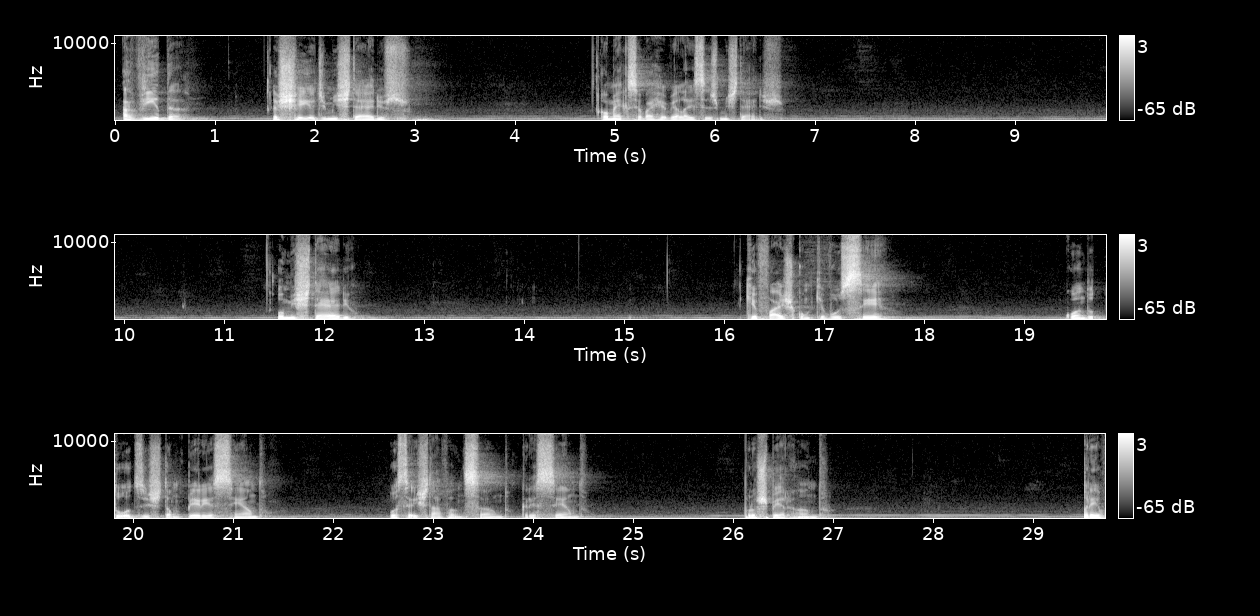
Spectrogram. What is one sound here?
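A man speaks with emphasis through a microphone, in short bursts with long pauses.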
